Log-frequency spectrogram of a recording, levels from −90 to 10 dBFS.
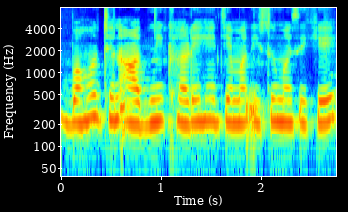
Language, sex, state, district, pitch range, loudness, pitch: Chhattisgarhi, female, Chhattisgarh, Korba, 210-220 Hz, -16 LUFS, 215 Hz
